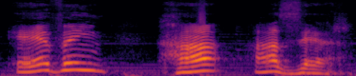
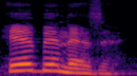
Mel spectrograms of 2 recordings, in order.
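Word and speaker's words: אבן העזר: A palavra em si, na pronúncia correta de Ebenezer, é Even Ha-Azer. Even Ha-Azer. Veja que é duas pronúncias seguidas, e não uma só. No português nós temos Ebenezer.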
